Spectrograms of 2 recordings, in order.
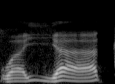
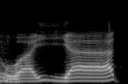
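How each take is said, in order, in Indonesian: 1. Hamzah dilunakkan dan diringankan. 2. Hamzah dilunakkan dan diringankan.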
